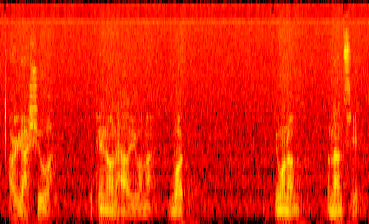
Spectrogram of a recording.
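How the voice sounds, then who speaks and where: Against noticeable background noise and audible room echo, a speaker with an American accent talks at a fairly quick pace in a fairly even intonation, leaving long, frequent pauses. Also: man, very deep, low pitch for a man. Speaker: pastor. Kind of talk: sermon. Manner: halting.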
